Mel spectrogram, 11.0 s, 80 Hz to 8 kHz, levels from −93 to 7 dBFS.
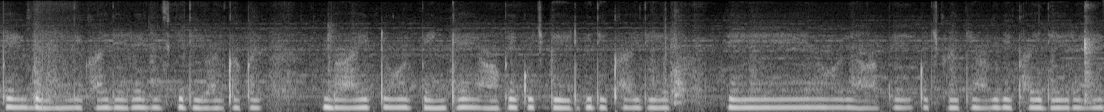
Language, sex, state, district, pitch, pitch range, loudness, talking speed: Hindi, female, Uttar Pradesh, Gorakhpur, 205 Hz, 205-210 Hz, -21 LUFS, 170 wpm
